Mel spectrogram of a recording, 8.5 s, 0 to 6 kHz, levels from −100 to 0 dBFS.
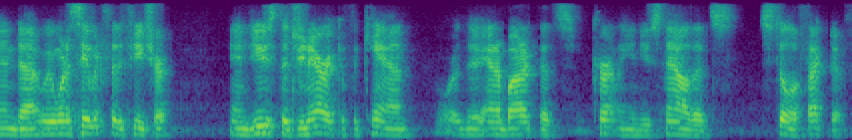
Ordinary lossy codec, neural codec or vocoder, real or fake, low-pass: AAC, 32 kbps; none; real; 5.4 kHz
